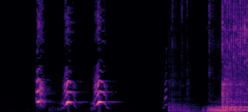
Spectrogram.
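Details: Dachshund wiener dog barking three times, evenly spaced about half a second apart, followed by rustling and broadband household noise.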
